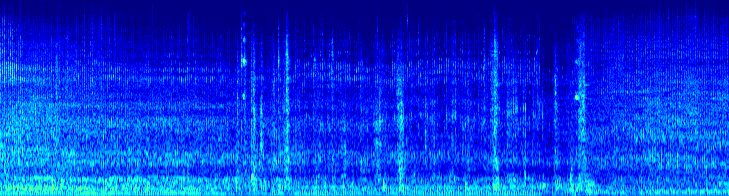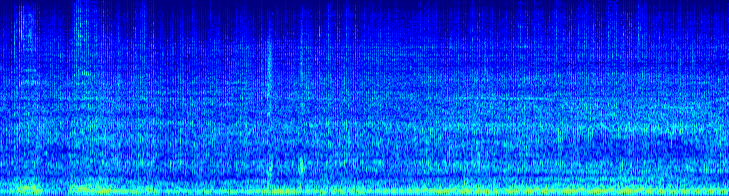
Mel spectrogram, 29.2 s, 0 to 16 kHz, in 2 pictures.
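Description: Renault 652 tractor's diesel engine running steadily, with a scatter of short knocks and clicks in the first half. About halfway through, the engine note becomes stronger and steadier.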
